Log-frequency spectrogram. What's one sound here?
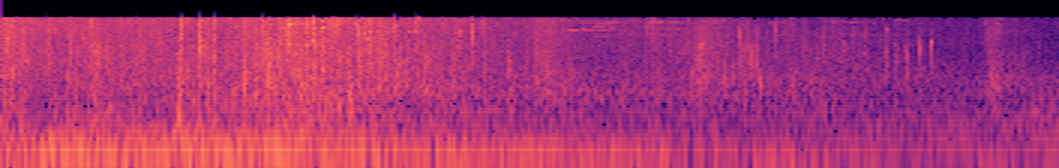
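Rocks crash and rumble as they fall, then the rumbling fades.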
